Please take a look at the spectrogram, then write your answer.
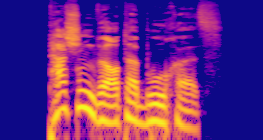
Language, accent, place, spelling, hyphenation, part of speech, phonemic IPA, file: German, Germany, Berlin, Taschenwörterbuches, Ta‧schen‧wör‧ter‧bu‧ches, noun, /ˈtaʃənˌvœʁtɐbuːxəs/, De-Taschenwörterbuches.ogg
- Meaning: genitive singular of Taschenwörterbuch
